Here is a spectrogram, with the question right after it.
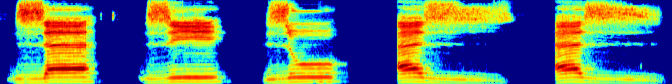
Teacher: Si ee zai itu yang mengalir adalah suara bukan nafas. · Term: huruf zai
